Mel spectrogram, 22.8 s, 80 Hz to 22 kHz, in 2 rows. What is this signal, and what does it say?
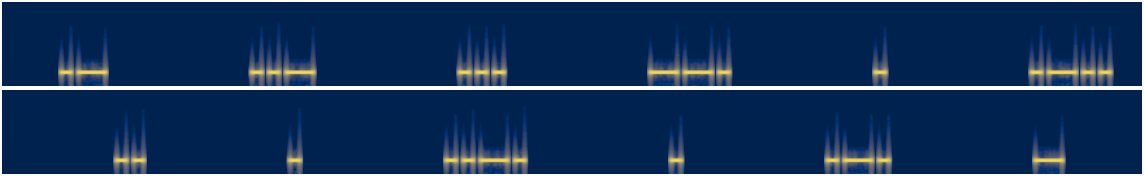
Morse code, heard as a keyed tone, about 14 wpm, spaced as for 5 wpm, 680 Hz. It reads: AUSGELIEFERT
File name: Morsekurs / Witze / Witz 22. August 2023 25 F70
